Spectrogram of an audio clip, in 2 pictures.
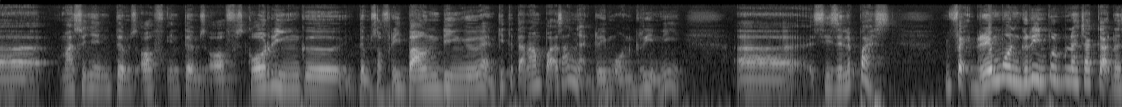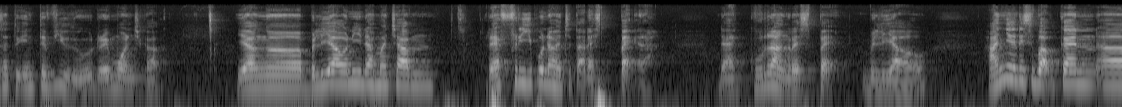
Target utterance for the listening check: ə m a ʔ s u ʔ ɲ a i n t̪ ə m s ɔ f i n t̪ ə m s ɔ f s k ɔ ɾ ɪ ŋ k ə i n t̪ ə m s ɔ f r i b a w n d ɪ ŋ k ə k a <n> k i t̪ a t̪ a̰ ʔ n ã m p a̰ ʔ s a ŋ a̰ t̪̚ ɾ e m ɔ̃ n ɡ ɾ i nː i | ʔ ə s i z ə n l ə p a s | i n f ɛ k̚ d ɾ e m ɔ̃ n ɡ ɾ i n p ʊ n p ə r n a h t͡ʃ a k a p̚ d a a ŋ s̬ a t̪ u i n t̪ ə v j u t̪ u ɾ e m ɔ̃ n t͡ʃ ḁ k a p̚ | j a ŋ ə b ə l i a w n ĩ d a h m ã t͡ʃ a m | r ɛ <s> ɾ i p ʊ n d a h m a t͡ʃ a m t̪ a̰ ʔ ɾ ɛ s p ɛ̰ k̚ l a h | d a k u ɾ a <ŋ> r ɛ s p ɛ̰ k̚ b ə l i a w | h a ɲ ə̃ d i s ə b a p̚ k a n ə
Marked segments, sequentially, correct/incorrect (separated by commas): correct, incorrect, correct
